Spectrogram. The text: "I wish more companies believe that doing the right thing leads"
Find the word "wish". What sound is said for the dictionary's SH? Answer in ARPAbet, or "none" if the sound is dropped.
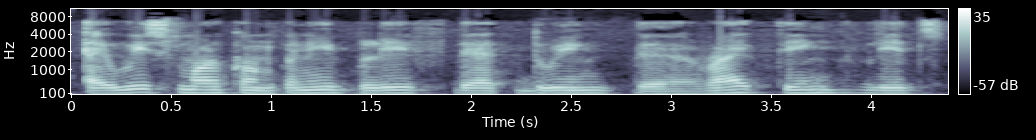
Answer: S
